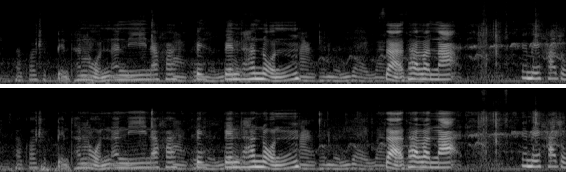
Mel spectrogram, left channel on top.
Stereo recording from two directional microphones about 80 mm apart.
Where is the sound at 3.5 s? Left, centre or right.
Centre.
